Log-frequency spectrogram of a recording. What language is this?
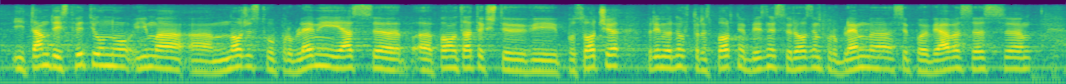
Bulgarian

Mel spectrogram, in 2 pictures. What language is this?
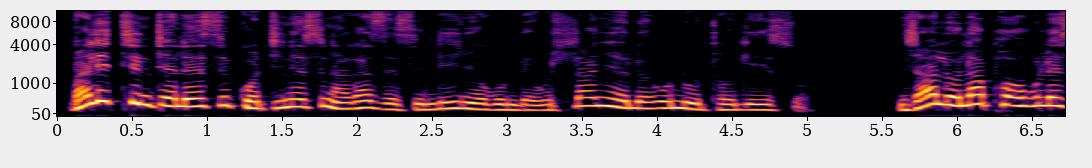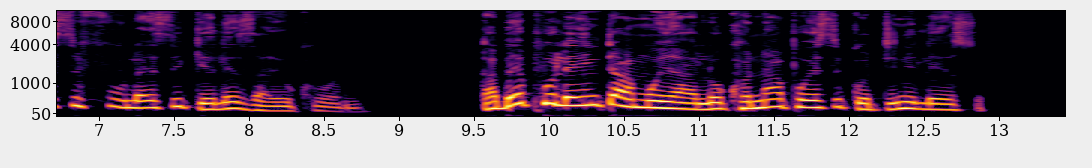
North Ndebele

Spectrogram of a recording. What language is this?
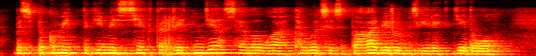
Kazakh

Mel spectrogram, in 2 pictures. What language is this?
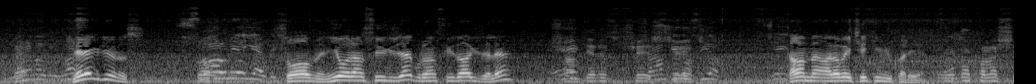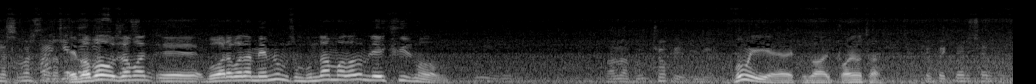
Turkish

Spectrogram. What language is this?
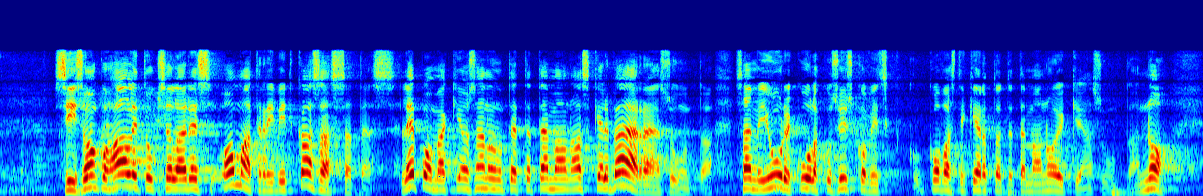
Finnish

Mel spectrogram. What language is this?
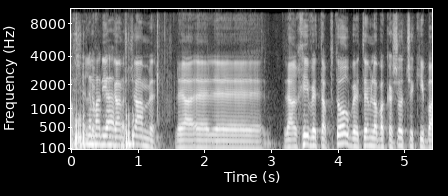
Hebrew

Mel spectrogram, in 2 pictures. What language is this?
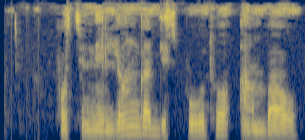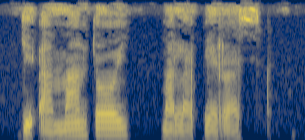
Esperanto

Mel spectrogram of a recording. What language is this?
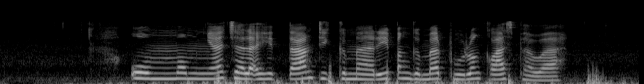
Javanese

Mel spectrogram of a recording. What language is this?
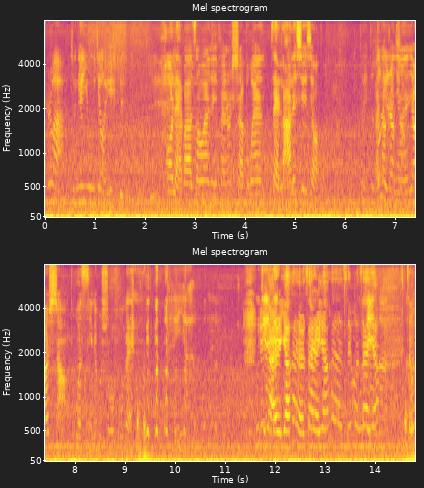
Chinese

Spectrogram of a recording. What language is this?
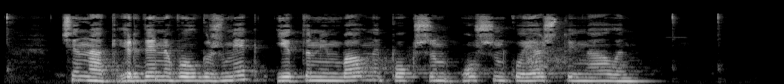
Mari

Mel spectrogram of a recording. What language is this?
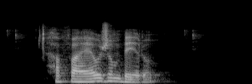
Portuguese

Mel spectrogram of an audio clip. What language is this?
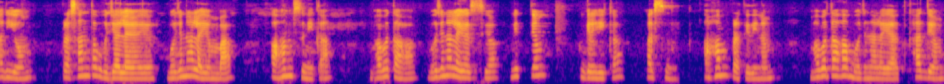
Sanskrit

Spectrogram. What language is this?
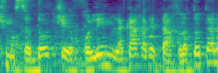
Hebrew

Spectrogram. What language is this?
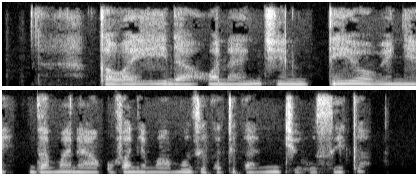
Swahili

